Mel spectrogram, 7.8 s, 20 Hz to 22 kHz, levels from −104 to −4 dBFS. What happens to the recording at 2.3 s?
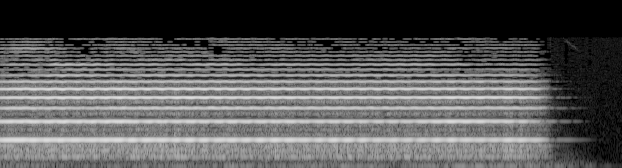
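At 2.3 s the music carries AAC compression damage, as it does for the whole clip. Nothing is heard above about 9.6 kHz, so the top end sounds dull. The damage is plainly audible. Sustained tones warble and the high detail turns smeared and fizzy. The likely cause is a low-bitrate AAC-LC encode, around 32 kbps. The encoder lowers its cut-off and quantises the spectrum coarsely, leaving gaps that swirl as the music moves.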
